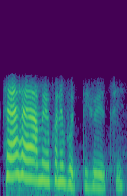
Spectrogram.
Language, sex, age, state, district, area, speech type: Bengali, female, 30-45, West Bengal, Darjeeling, rural, conversation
